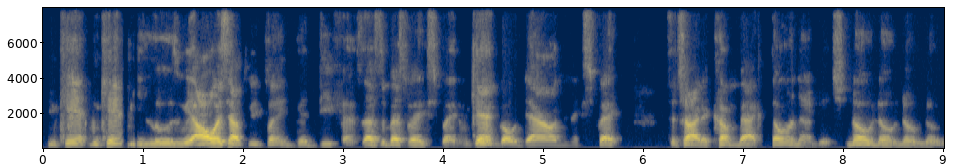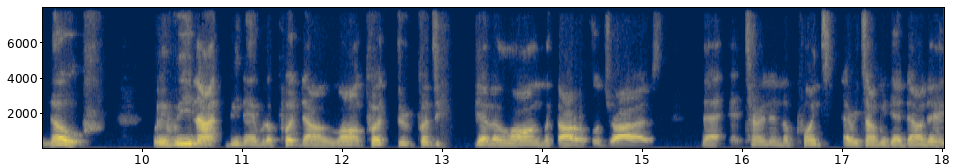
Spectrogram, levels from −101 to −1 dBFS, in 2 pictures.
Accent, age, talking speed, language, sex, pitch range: American, 20-39, 220 wpm, English, male, 105-125 Hz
